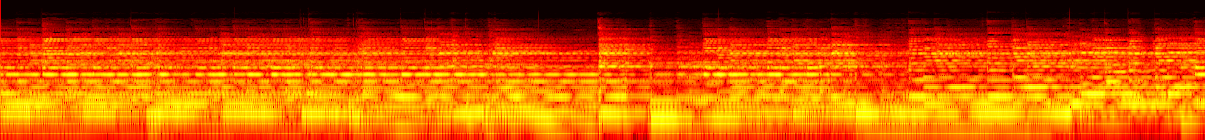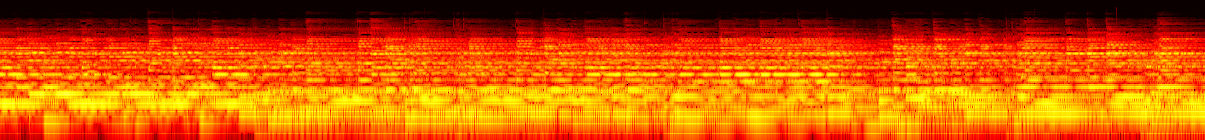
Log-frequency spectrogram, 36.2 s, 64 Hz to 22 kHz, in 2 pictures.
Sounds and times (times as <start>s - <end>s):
Electric guitar: 0.0s - 36.1s.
